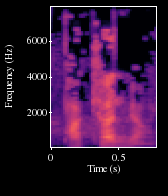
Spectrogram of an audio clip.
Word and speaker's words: 박현명: 박헌멍이 아니고 박현명. 박현명.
